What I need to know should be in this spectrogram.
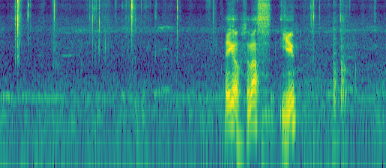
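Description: Small plastic parts click and tap together.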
